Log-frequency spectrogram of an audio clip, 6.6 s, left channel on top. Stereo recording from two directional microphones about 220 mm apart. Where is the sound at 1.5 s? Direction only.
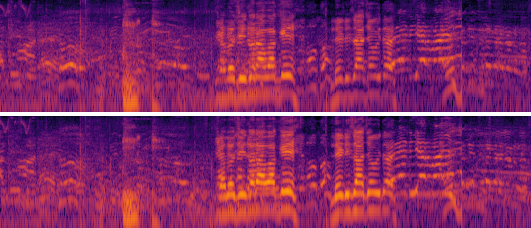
5° right (ahead or behind).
